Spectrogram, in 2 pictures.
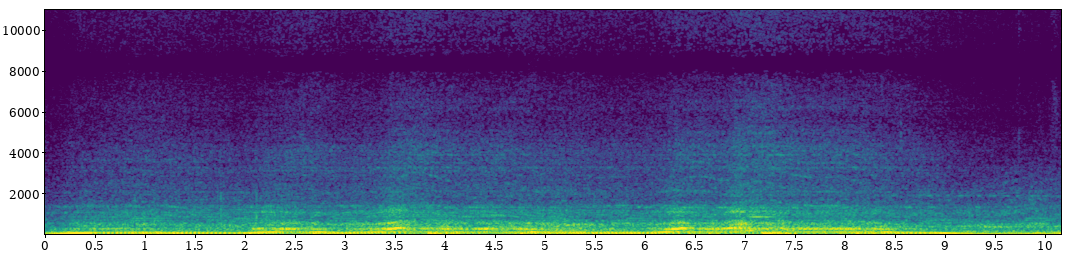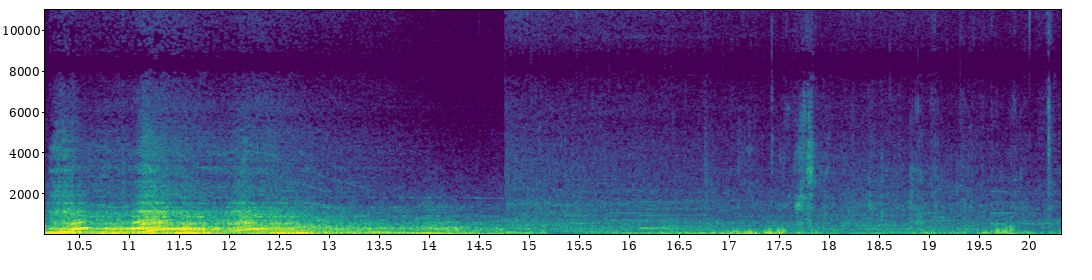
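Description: A 2005 Mercedes CL500 (W215) accelerates on a road test, its engine rising in pitch through several gear pulls with steady wind and road noise throughout, then easing to a quieter cruise near the end.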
